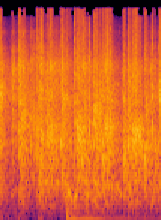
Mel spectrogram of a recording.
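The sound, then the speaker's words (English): A small group clapping, a dense patter of overlapping hand claps that holds steady and fairly loud for about two seconds, with no voices over it. “ten, ten people in that AA meeting ass clap.”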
